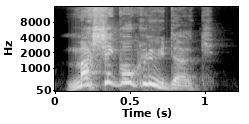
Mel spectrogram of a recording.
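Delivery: shrill jump up on the deal, loud and high; exclaiming. A narrator's reading. Cook accepting the meat deal, loud high exclamation. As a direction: seal the bargain with a triumphant cry. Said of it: "s'exclama-t-elle".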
